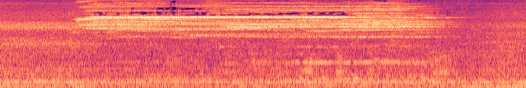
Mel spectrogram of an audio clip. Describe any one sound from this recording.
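Train door warning beeps sound loudly.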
